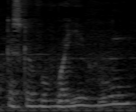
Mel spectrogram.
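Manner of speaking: ordinary talk, nothing marked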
